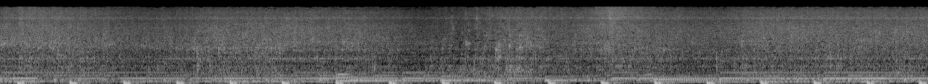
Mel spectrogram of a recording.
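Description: Chicken pieces frying in hot refined oil in a wok: a steady, crackling sizzle. A low, regular beat of background music runs underneath.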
